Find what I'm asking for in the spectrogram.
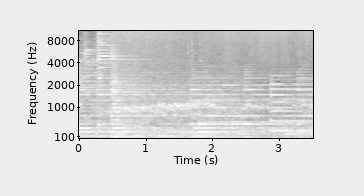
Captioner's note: wind whipping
